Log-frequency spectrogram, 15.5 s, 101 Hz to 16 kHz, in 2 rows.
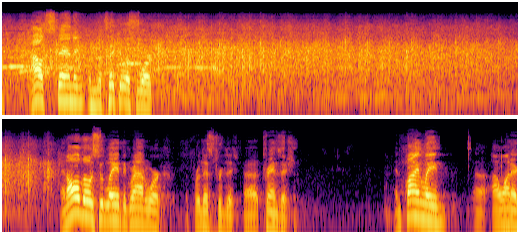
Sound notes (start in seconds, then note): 5.5 applause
